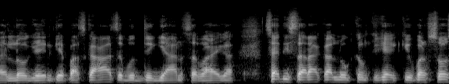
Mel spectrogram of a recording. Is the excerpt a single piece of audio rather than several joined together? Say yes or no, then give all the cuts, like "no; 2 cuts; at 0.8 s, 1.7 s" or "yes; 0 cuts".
yes; 0 cuts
